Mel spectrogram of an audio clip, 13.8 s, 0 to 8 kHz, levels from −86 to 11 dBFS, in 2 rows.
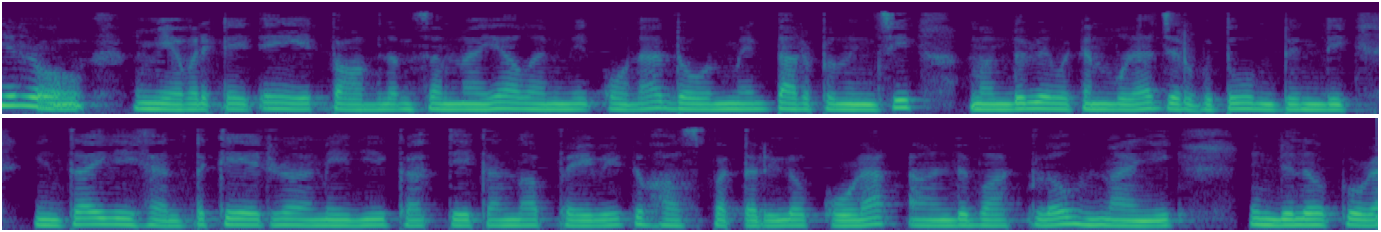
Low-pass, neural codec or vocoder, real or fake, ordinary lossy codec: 7.2 kHz; codec, 16 kHz, 0.5 kbps, FunCodec, trained on LibriTTS, 25 frames a second; fake; MP3, 24 kbps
